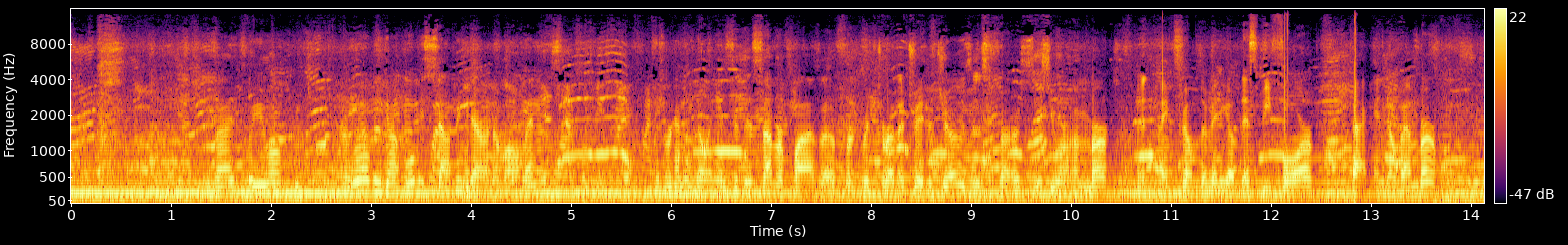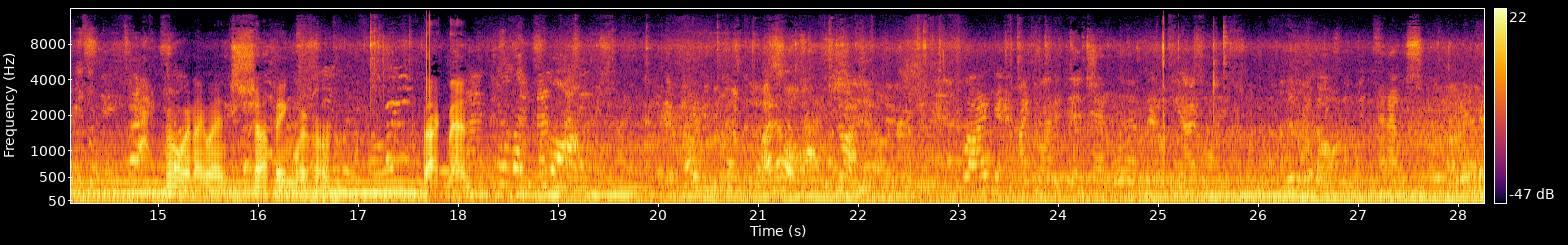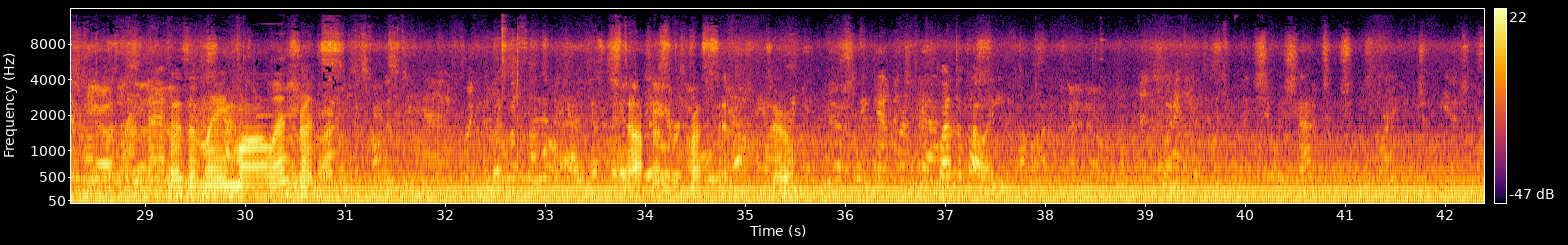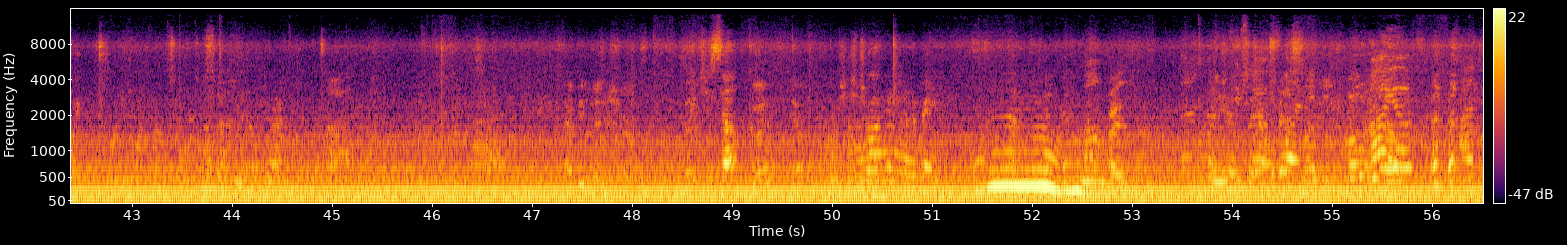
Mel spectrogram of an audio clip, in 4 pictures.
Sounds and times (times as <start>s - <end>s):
Speech: 0.0s - 19.4s, 20.0s - 45.3s
Bus: 0.0s - 56.5s.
